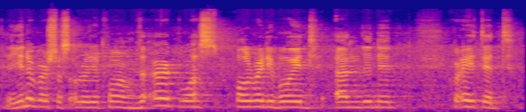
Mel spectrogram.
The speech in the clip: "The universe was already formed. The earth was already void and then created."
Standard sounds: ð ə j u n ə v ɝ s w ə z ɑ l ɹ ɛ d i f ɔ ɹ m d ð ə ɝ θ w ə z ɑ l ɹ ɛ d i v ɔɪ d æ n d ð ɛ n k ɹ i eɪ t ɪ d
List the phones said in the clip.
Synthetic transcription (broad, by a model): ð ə j u n ə v ɝ s w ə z ɑ l ɹ ɛ d i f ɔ ɹ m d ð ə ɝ t w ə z ɑ l ɹ ɛ d i b ɔɪ d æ n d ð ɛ n k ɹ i eɪ t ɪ d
